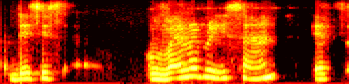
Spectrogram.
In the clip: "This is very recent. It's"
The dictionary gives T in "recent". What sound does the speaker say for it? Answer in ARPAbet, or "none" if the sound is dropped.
T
